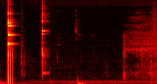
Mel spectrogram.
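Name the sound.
beer glasses clinking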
